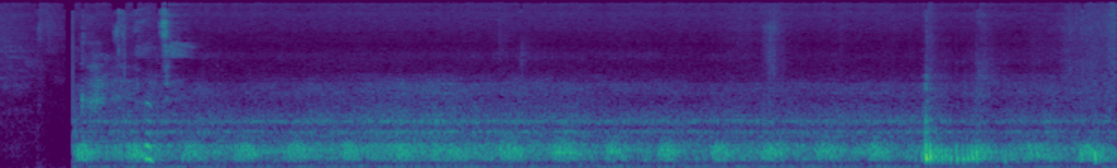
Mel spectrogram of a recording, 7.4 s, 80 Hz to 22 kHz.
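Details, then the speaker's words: Fetal heartbeat on Doppler at the 12-week first-trimester appointment, first time heard: rapid regular whooshing pulses over a steady hum, roughly 160 to 190 beats a minute. "we did a doppler so i gotta hear my baby's heartbeat for the very first time"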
